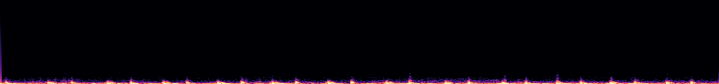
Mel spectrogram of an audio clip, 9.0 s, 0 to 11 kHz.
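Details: Steady low thumping heartbeat at about 87 beats a minute, with a faint constant hum behind it.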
